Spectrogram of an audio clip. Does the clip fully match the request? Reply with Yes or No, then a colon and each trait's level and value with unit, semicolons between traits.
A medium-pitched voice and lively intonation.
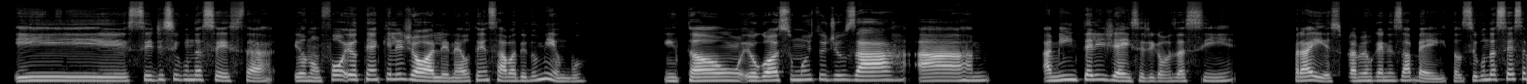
No: medium, 180 Hz; average, 3.8 semitones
